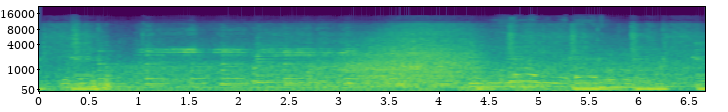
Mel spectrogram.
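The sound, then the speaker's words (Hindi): A pickup truck drives along with a steady, loud engine rumble and road noise filling the whole stretch, while muffled voices murmur faintly underneath. “Pickup driver गाड़ी रोको, pickup driver गाड़ी रोको।”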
